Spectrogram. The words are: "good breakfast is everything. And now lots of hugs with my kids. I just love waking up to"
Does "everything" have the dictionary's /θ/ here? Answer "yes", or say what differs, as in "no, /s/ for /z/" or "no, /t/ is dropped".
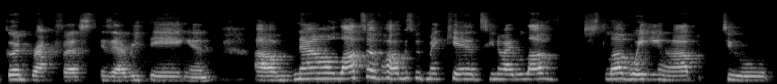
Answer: yes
